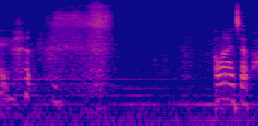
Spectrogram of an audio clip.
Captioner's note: laughs; Claire sniffles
